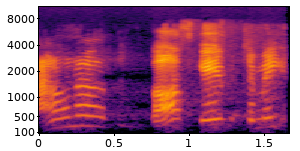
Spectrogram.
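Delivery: very high mocking voice of her; imitating coworker. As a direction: squeak her excuse. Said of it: "She's like".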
